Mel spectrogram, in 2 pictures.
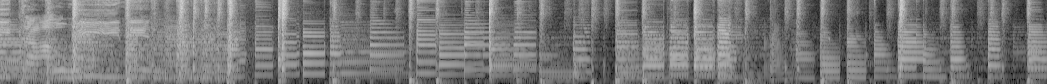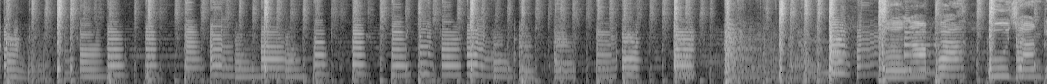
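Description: Live acoustic band music: an acoustic guitar picking an instrumental passage over hand-drum strokes. A woman's singing voice is heard in the first couple of seconds and comes back near the end.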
